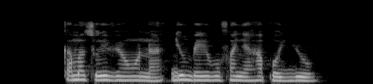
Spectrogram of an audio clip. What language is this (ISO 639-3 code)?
swa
